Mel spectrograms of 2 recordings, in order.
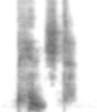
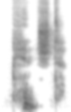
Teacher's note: Notice that the ed at the end sounds much like a T. Pinched. It doesn't sound like a soft D sound.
